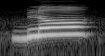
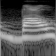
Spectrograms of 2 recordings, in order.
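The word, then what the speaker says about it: bow: फिर देखें shadow, to, ब्लो, एल्बो, मो, लो। अब यहाँ पर कुछ और स्पेलिंग्स है ओ डब्ल्यू की, देखिए स्लो, यह है सौरो, तो ओ डब्ल्यू का ओ।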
